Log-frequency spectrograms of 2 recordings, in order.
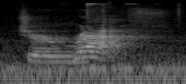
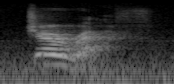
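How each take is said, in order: First: The stress is on the second syllable. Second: The stress is on the first syllable. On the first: "weak, strong words" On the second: "with strong stress on that first syllable"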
